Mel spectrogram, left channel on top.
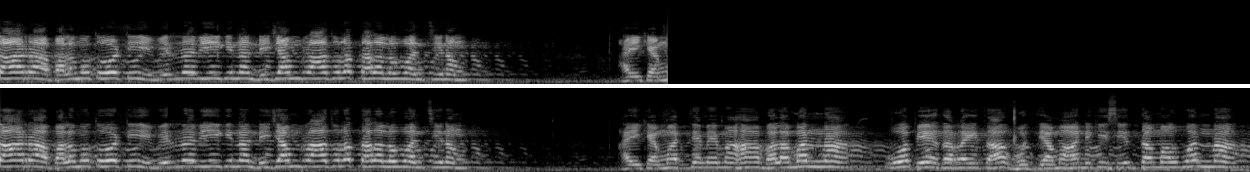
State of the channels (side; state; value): left; drops out; at 6.7 s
